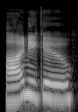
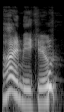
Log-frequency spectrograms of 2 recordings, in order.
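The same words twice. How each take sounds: First: Drawn-out loud greeting. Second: Loud greeting. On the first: Greeting the Cheshire Cat. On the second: Greeting again. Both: Real, not acted.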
